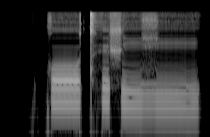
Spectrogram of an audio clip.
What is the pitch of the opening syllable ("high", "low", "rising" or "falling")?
high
